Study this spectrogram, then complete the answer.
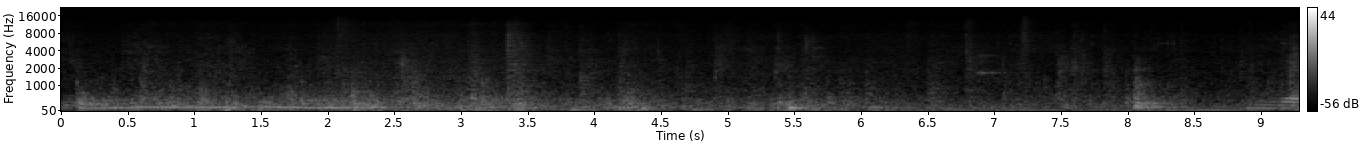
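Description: A man chants in a low voice in a large echoing hall.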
